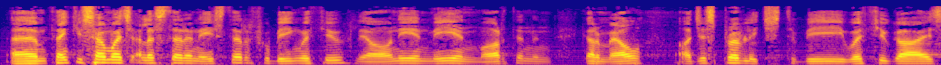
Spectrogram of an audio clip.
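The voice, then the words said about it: Weakened, strained voice. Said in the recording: “My voice is a bit not with me that much, but the Lord has at least improved it, so it was worse.”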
